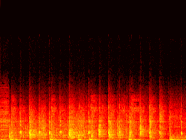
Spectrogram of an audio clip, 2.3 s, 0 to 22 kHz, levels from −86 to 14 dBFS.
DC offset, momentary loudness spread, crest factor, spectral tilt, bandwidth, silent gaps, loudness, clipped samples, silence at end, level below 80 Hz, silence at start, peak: under 0.1%; 3 LU; 18 dB; -4.5 dB/octave; 9 kHz; none; -19 LUFS; under 0.1%; 0 s; -30 dBFS; 0 s; 0 dBFS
